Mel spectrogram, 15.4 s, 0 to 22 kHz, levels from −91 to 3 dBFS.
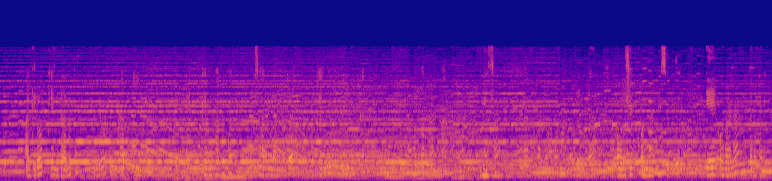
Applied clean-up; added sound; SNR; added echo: none; Musical instrument; -5 dB; none.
